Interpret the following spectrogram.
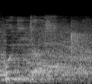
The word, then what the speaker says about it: civitas: ¿Y por qué se dice imperator cuivitas? Porque en latín no existe V. se pronuncia con u y la c es una k, así es que es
